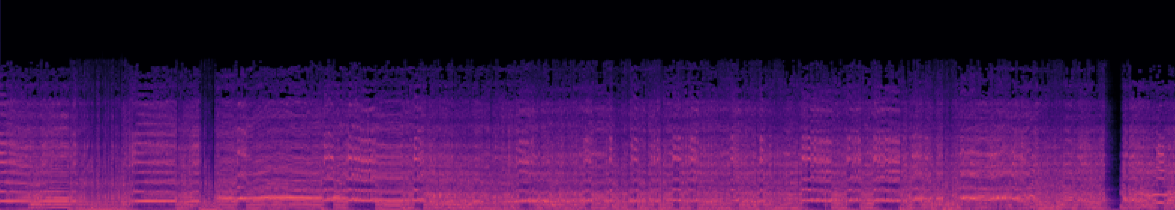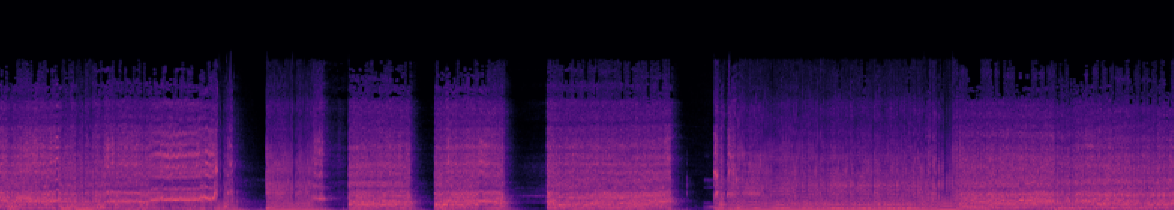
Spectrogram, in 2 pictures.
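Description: Live noise music: a dense, loud wall of electronic noise with wavering pitched tones and a low drone. It cuts out abruptly once about halfway through, then several more times in quick succession over the following ten seconds before resuming.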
